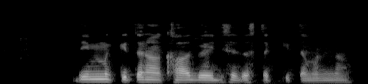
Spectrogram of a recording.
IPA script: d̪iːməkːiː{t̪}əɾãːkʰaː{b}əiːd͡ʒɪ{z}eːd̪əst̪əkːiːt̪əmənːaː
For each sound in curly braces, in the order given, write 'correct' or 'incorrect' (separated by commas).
correct, incorrect, incorrect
